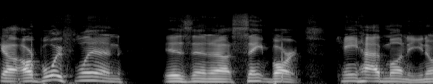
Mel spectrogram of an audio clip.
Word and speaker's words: St. Barth's: But it's spelled like Barth.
